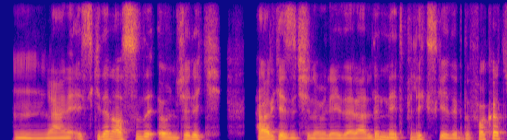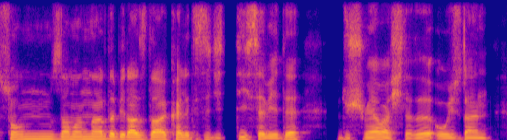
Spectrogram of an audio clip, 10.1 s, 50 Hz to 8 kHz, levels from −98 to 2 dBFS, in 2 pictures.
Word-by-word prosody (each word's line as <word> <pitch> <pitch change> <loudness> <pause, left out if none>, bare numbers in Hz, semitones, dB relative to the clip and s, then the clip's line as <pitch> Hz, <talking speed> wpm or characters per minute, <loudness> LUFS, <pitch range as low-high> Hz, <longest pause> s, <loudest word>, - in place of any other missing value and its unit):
Hımm, 95 -3 -3
yani, 95 +1 -1
eskiden 110 +8 -2
aslında 135 +2 +2
öncelik 115 0 -2 0.3
herkes 105 -1 +3
için 90 - -5
öyleydi 90 +1 -2
herhâlde. 95 +7 -1
Netflix 110 +2 -3
gelirdi 95 -1 -3
fakat 135 +11 0
son 140 +1 -2
zamanlarda 135 +1 +1
biraz 120 -2 +5
daha 130 -1 +5
kalitesi 120 -1 -1
ciddi 105 +4 -6
seviyede 115 +2 +1 0.4
düşmeye 110 0 +1
başladı. 100 +1 +1
O 105 -1 0
yüzden 100 0 -2
110 Hz, 135 wpm, -23 LUFS, 100-130 Hz, 0.4 s, biraz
